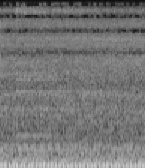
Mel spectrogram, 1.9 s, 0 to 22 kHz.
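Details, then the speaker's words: Dodge Charger after P0340 camshaft sensor replacement and harness rewiring, check engine light cleared, oil pressure about 55 psi: low even idle, steady pulses about thirteen a second, no knocks or misses; normal smooth idle. "and as you can see, because at first it was starting up and it would take a minute to start. So now it fires right up."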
